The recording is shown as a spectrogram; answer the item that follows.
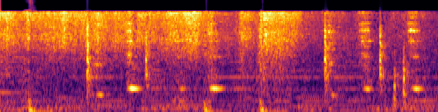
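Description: Instrumental Peruvian band music: low drum strikes in a steady rhythm of about three a second under short melody notes, with a hissing scrape near the start and no singing.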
